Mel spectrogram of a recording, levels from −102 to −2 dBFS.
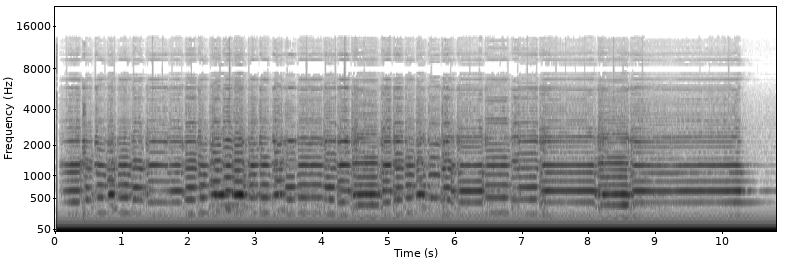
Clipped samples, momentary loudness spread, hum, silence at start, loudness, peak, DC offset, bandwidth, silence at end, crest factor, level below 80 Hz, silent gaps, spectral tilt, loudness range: under 0.1%; 6 LU; none; 0 s; -27 LUFS; -2 dBFS; 50%; 13.5 kHz; 0 s; 20 dB; -44 dBFS; none; -5 dB/octave; 3 LU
